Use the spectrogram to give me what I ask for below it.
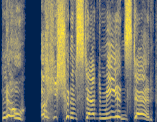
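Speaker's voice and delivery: high, anguished cry of self-blame; distraught outburst. Acted. Fighter wishing he was stabbed instead, distraught.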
